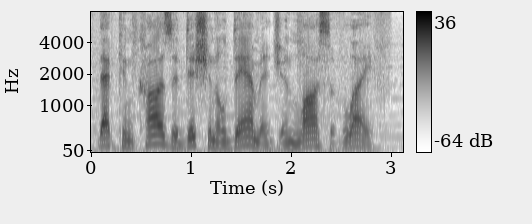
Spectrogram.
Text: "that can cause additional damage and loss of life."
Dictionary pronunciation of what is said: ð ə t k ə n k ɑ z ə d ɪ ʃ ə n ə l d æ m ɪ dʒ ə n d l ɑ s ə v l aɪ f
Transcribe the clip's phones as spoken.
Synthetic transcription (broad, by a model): ð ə t k ə n k ɑ z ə d ɪ ʃ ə n l d æ m ɪ dʒ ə n l ɑ s ə v l aɪ f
